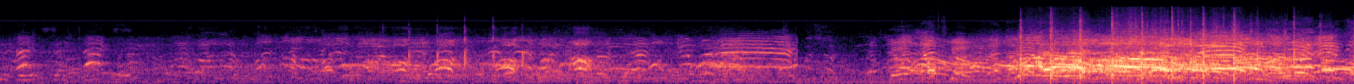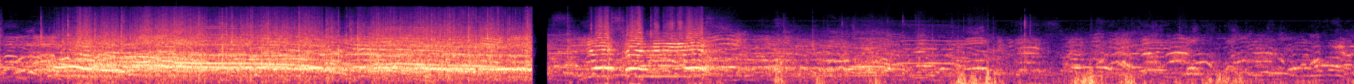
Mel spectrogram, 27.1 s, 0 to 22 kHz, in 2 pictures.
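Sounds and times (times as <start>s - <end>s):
crowd cheering: 0.0s - 27.0s
scattered shouts: 0.8s - 27.0s.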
